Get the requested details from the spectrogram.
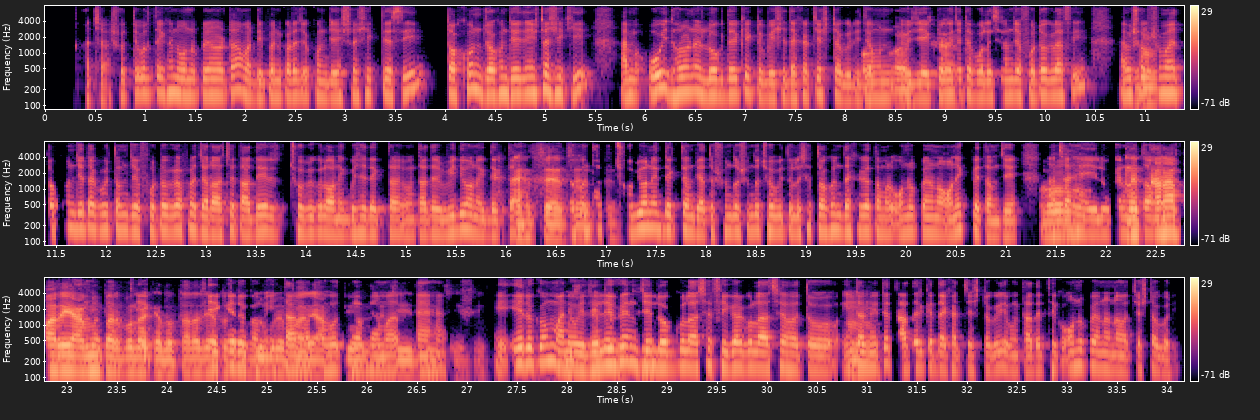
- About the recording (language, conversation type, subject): Bengali, podcast, নতুন দক্ষতা শেখা কীভাবে কাজকে আরও আনন্দদায়ক করে তোলে?
- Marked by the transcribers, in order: laughing while speaking: "আচ্ছা, আচ্ছা, আচ্ছা"; in English: "রিলেভেন্ট"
